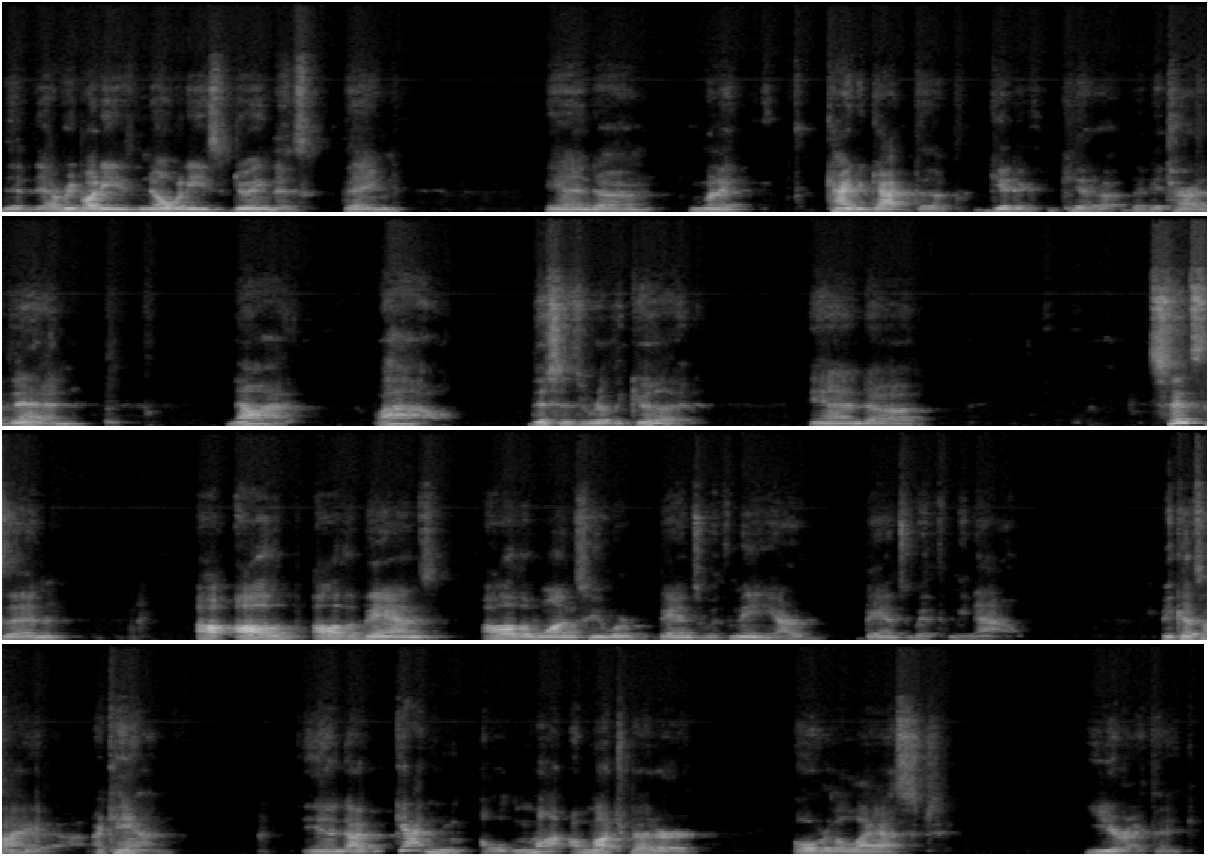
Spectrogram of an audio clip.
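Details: Aphasia in an adult man after a traumatic brain injury from a bicycle accident about four years earlier, with coma, followed by four years of recovery relearning to speak; trouble with words.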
